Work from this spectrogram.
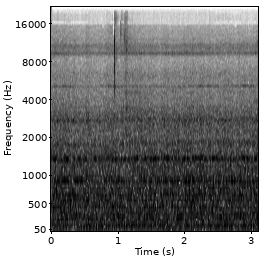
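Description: A long intermodal freight train in Train Sim World 2 on Sherman Hill begins to roll, a steady loud low rumble and rail noise filling the whole stretch, with a faint high squeal briefly near the middle.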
